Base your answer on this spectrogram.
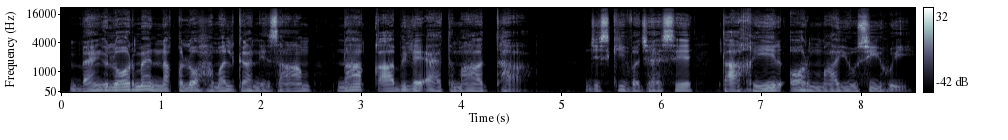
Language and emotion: Urdu, sad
